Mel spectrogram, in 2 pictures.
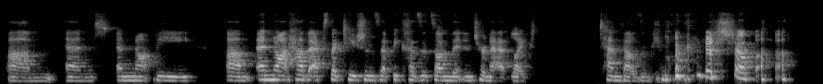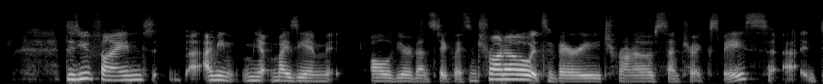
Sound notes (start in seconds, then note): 8.1 laughs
